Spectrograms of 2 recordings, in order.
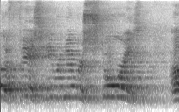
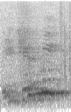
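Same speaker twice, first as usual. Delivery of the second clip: much higher and softer, disbelieving; incredulous; 7 semitones higher, 10 dB quieter, faster than usual. Real, not acted. Preacher asking the family why they return, incredulous. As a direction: ask it like you can't believe they'd go back.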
